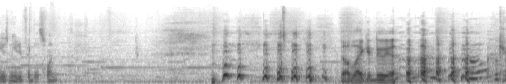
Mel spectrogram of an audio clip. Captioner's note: laughs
